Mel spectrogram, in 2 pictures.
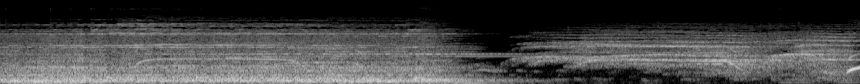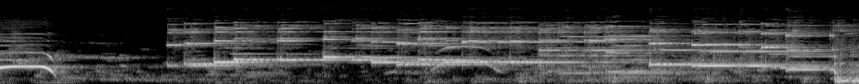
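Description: A drum and lyre band playing: a full, dense passage, then a sparser stretch that drops away briefly about ten seconds in, after which bell lyres (glockenspiel-type metallophones) take up a bright melody of quick stepped notes.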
